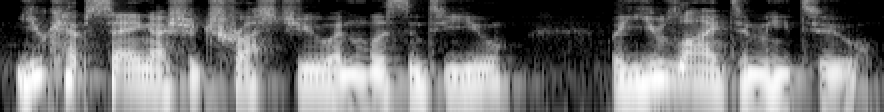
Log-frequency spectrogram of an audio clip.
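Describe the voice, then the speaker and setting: An actor playing a weary, bitter forensic pathologist who talks to the dead in an audio drama. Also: male voice, mid-range voice, moderate pace, a little mellow, natural voice. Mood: bitter, accusing.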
